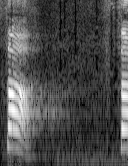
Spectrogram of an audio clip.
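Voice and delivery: th hissed with the tongue between the teeth; th sound alone. Shown as a demonstration. Teacher isolating the th sound for students, drawn out. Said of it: "เอาลิ้นเนี่ยอยู่ระหว่างฟันบนกับฟันล่าง ดูนะคะ".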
